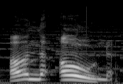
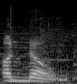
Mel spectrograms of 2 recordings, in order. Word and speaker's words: Unown: been mispronouncing this Pokemon's name apparently the official pronunciation of its name is Unown that nobody has ever legitimately pronounced this thing's name like that and even the anime pronounced it as unknown it is easily one of my least favorite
